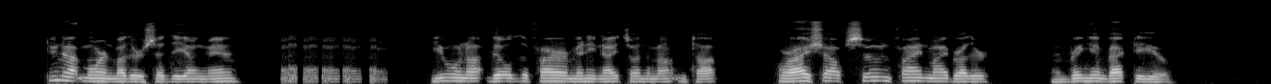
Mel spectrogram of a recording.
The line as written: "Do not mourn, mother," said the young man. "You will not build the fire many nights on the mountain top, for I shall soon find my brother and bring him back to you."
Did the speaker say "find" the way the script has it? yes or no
yes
